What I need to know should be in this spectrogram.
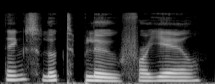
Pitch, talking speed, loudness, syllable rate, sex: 185 Hz, 140 wpm, -16 LUFS, 3.0 syllables/s, female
